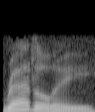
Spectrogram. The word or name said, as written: readily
